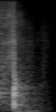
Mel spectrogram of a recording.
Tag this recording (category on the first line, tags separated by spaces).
Sound effects > Other
Chop Kitchen Vegetable Quick Chef Home Cooking Cook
